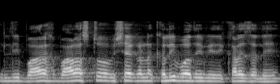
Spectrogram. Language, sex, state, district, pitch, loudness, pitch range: Kannada, male, Karnataka, Mysore, 160 Hz, -16 LUFS, 150-165 Hz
